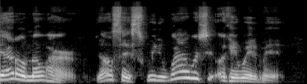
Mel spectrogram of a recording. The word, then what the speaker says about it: Saweetie: but you say it's sweetie no they said say sweetie say sweetie jay sweetie say sweetie what's up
